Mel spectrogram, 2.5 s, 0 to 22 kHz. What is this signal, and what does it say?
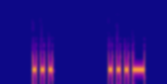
Morse code, heard as a keyed tone, about 20 wpm, 700 Hz. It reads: S V
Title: 190 Lesson 31d - Letter v - Two Characters 20wpm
